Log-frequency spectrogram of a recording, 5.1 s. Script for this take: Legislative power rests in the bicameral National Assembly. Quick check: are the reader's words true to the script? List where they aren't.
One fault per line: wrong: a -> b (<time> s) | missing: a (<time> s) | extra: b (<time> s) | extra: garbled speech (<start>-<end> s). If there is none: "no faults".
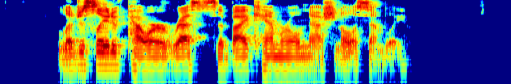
missing: in (2.2 s)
